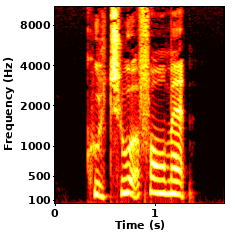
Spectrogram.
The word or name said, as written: kulturformand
